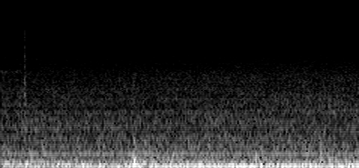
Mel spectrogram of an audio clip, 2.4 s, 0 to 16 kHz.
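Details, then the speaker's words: 2012 Ford Fiesta after mode door actuator repair, engine running: steady blower hum and rushing air through foot and vent modes with no clicking behind the dash; normal HVAC mode door operation. "now go ahead and switch the modes that's off next mode no clicking sound got air in the foot compartment we got air coming out of the vents and no clicking sound"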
